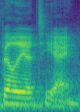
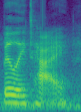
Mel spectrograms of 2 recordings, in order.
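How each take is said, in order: First: The word ends with a longer, different ending. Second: The word ends with a short 'tie' sound. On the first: The speaker calls it right. "but I think it's Biliaceae" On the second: The speaker calls it wrong. "I've always pronounced it Billy-tie"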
